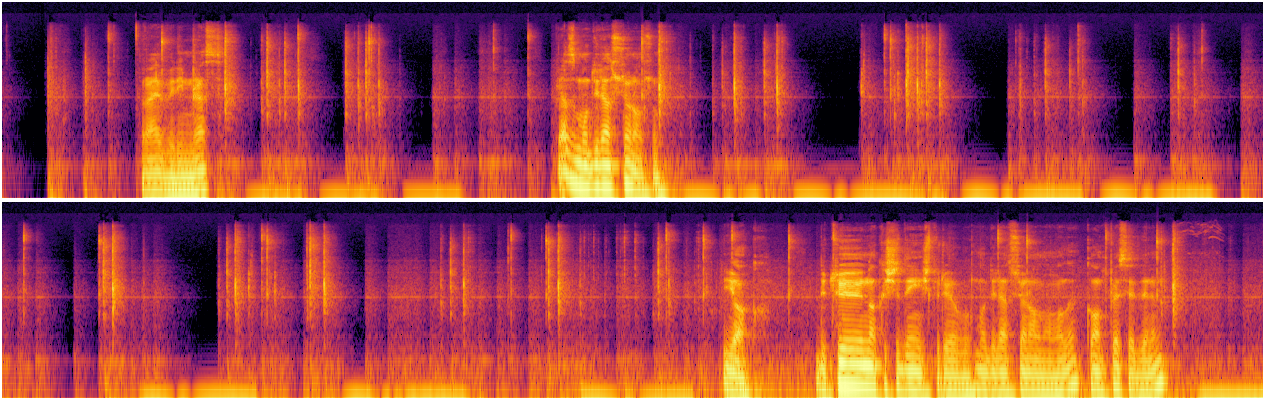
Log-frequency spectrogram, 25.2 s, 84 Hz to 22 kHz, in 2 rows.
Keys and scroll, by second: 1.8 space, 6.2 space, 8.7 space, 13.3 space, 14.6 space, 15.4 space, 16.8 space, 23.9 space.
